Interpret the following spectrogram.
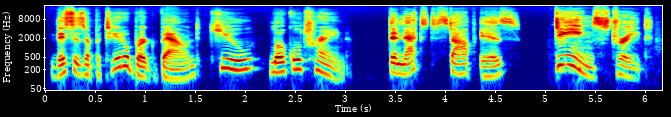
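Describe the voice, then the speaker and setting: Short set phrases come in a measured, formulaic delivery from an automated train announcer, a woman whose voice is fairly low. Her pitch is lively, and the dry sound carries little room echo.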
